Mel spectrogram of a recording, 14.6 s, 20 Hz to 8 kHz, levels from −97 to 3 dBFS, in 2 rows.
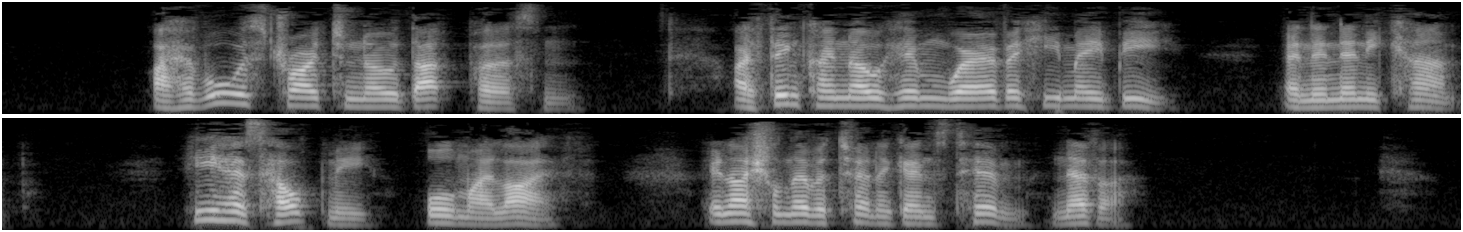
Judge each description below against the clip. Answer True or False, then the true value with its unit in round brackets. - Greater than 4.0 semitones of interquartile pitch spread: False (3.3 semitones)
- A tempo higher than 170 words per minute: False (150 wpm)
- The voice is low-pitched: False (155 Hz)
